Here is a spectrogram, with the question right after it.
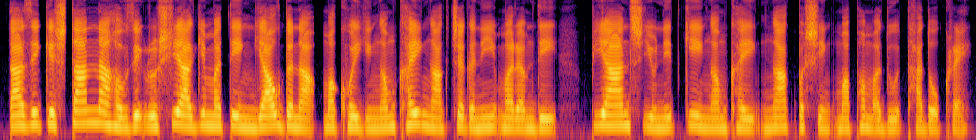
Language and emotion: Manipuri, neutral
